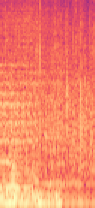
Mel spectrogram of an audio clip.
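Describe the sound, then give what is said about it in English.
A crowd claps together, a steady wash of many hands with a few sharper individual claps standing out, moderately loud and brief. “If he gave you hands, clap your hands. All your people.”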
